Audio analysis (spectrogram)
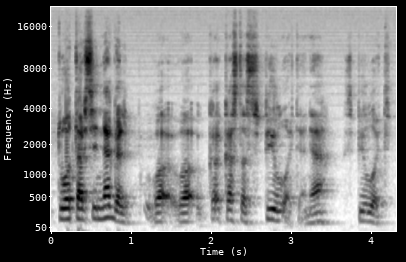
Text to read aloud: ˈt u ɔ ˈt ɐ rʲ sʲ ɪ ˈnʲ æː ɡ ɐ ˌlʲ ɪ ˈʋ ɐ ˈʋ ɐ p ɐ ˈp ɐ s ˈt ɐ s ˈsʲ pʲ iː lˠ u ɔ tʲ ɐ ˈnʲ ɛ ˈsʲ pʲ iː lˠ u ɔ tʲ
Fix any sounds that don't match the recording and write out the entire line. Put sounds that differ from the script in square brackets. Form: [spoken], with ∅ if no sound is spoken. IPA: ˈt u ɔ ˈt ɐ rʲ sʲ ɪ ˈnʲ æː ɡ ɐ ˌlʲ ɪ ˈʋ ɐ ˈʋ ɐ [k] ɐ [ˈk] ɐ s ˈt ɐ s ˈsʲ pʲ iː lˠ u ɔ tʲ ɐ ˈnʲ ɛ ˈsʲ pʲ iː lˠ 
